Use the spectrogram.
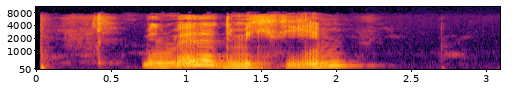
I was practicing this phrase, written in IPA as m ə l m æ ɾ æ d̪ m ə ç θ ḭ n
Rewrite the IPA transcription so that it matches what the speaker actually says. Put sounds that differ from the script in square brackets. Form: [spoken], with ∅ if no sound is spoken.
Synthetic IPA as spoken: m ə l m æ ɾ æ d̪ m ə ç θ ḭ [m]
